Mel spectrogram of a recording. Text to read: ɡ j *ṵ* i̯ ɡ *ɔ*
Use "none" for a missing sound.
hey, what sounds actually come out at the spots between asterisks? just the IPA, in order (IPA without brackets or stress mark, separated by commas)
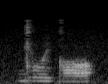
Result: u, ɔ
